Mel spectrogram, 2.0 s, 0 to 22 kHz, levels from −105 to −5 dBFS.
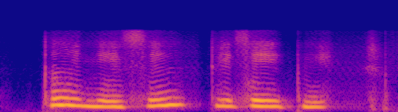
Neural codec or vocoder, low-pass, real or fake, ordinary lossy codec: codec, 16 kHz, 0.5 kbps, FreqCodec, smaller model; 7.2 kHz; fake; none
